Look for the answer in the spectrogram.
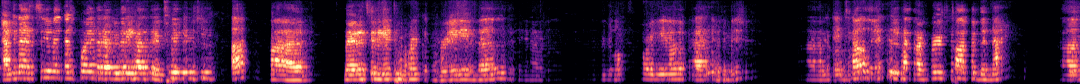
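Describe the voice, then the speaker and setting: A man's voice: high-pitched, a little mellow. A man hosting a live event, making casual announcements and introductions, heard from a distance in an echoey space. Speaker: event host. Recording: echoey room, distant from the mic.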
